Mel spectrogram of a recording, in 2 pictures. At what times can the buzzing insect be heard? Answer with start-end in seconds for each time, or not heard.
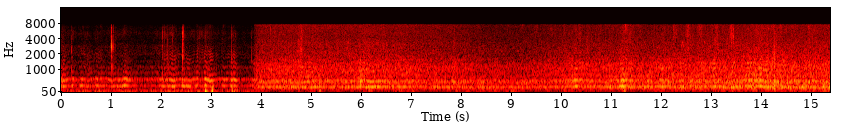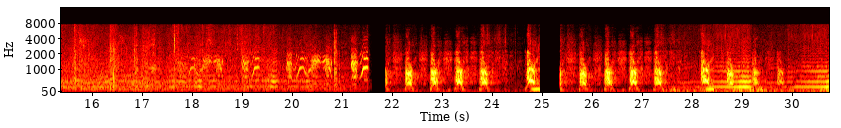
0.0-21.6, 27.4-30.6.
